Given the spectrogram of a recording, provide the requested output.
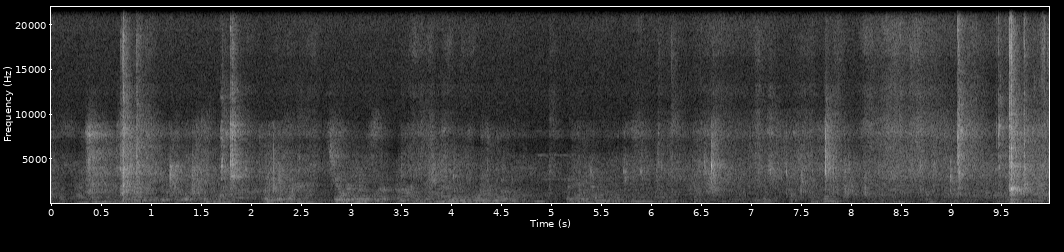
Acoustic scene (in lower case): crowded indoor space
